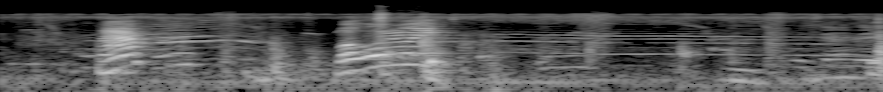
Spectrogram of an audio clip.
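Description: Voices of a family with small children: two loud, high-pitched calls from a young child, about half a second and two seconds in, with quieter talk between them.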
